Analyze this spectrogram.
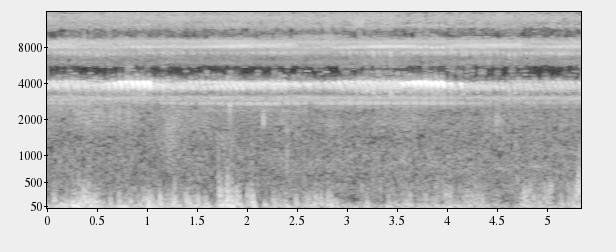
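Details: Insects calling beside a clear flowing stream in Shimogo town, Fukushima Prefecture, Japan; a steady high, pulsing shimmer of chirps runs throughout over the constant low rush and splash of water.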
